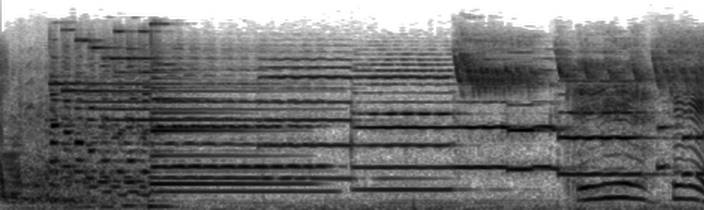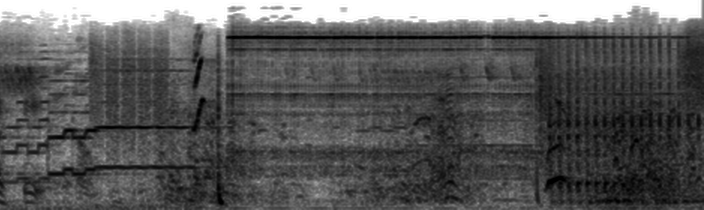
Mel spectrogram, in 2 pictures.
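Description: alarm clock ringing

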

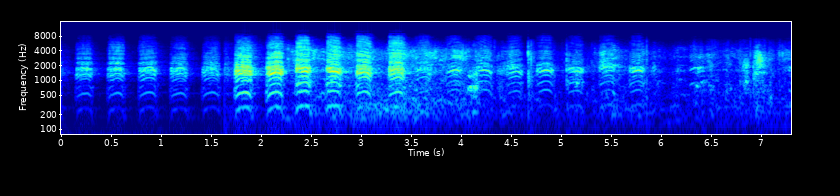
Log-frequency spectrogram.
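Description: duck quacking

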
